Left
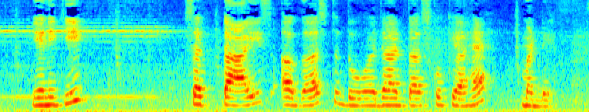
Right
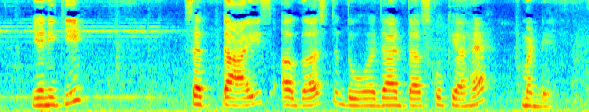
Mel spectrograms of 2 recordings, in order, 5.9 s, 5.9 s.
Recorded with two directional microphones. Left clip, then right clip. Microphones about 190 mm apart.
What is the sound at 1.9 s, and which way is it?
A woman's voice, 30° right (ahead or behind).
